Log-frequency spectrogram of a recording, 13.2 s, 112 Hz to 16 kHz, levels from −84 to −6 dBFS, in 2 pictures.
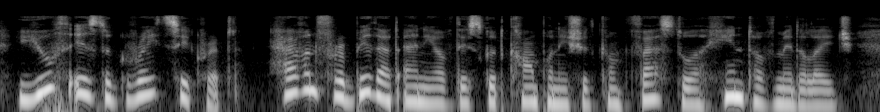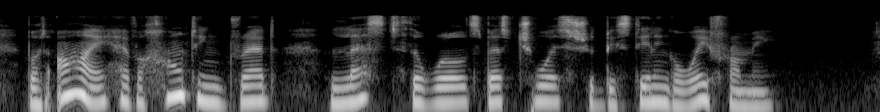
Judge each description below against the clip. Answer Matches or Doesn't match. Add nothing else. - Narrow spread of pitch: Doesn't match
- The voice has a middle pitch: Matches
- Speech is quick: Doesn't match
